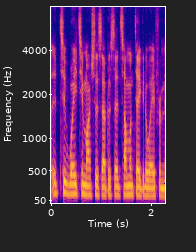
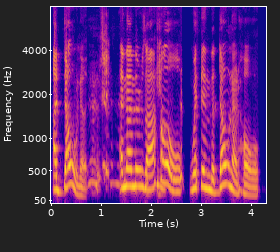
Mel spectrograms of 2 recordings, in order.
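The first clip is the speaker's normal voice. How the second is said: put-on Southern accent; 8 semitones higher than usual. Fan quoting the movie detective's donut speech, imitated Southern accent. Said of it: "it's because of the accent".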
